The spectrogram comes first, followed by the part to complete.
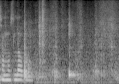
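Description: A woman's voice speaking: one phrase at the start and another short one about halfway through.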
